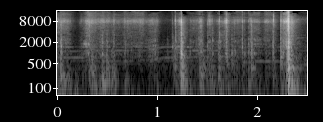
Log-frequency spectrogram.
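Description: A few light plastic clicks and taps as the headlight-switch panel and dash trim are handled, the sharpest a little over a second in.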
